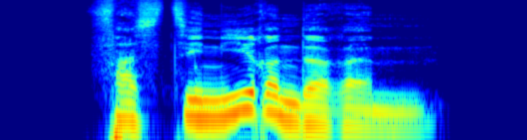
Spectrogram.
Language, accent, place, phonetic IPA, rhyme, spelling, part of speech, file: German, Germany, Berlin, [fast͡siˈniːʁəndəʁəm], -iːʁəndəʁəm, faszinierenderem, adjective, De-faszinierenderem.ogg
- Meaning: strong dative masculine/neuter singular comparative degree of faszinierend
